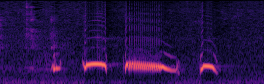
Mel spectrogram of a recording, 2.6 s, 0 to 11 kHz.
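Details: Fighting song of a decoy spotted dove calling mates, recorded on a weekend, 6/9: a full rhythmic phrase, a soft short coo, a clear level coo, a long descending coo and a closing short coo, in a quiet setting.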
